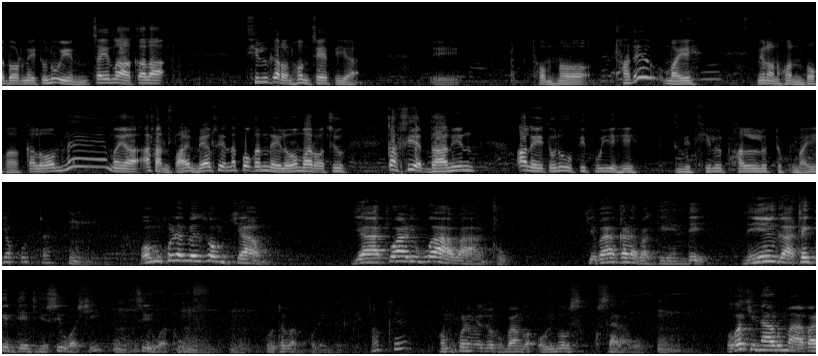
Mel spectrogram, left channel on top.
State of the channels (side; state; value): both; different; correlation 0.00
